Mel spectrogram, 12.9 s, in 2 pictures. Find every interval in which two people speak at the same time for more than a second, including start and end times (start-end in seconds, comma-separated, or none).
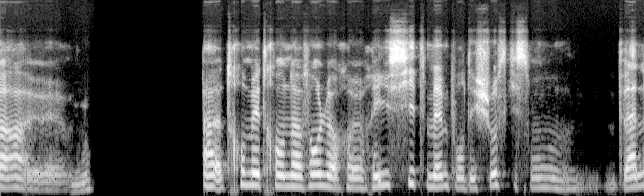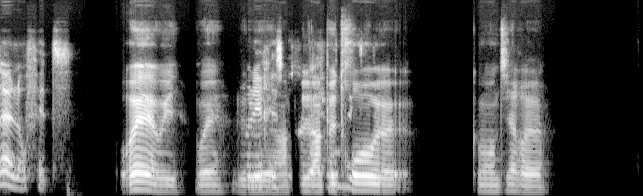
8.8-10.2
